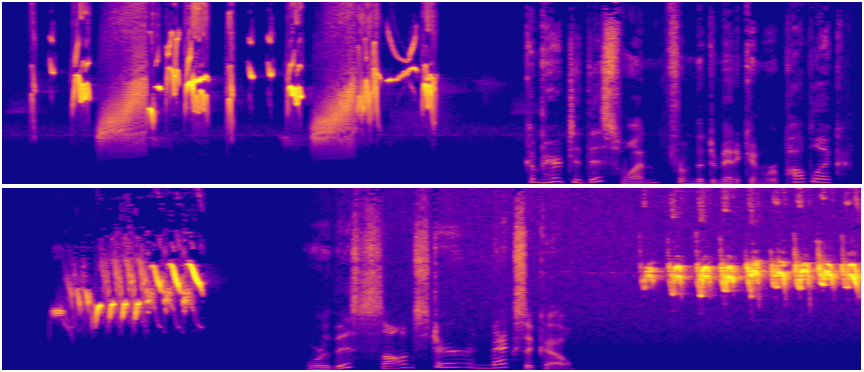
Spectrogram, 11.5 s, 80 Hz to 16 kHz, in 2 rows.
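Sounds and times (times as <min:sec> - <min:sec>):
bananaquit singing a rapid high-pitched song in Venezuelan dialect: 0:00.0 - 0:03.8, 0:06.0 - 0:07.2, 0:10.0 - 0:11.4
speech: 0:03.6 - 0:05.8, 0:07.8 - 0:09.6.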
